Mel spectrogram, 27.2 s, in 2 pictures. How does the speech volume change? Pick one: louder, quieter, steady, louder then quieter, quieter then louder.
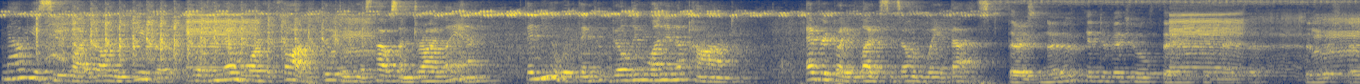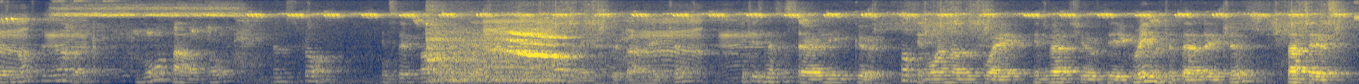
quieter then louder.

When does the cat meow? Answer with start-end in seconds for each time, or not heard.
17.9-19.2.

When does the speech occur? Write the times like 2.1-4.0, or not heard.
0.0-7.4, 8.1-27.1.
